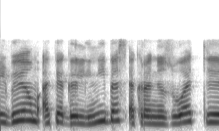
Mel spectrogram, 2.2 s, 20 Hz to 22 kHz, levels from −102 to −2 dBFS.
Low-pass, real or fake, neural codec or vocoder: 7.2 kHz; real; none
